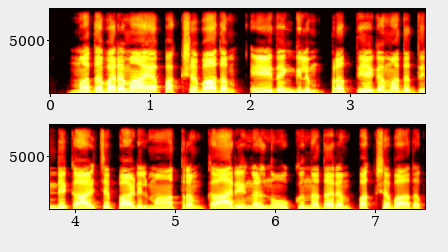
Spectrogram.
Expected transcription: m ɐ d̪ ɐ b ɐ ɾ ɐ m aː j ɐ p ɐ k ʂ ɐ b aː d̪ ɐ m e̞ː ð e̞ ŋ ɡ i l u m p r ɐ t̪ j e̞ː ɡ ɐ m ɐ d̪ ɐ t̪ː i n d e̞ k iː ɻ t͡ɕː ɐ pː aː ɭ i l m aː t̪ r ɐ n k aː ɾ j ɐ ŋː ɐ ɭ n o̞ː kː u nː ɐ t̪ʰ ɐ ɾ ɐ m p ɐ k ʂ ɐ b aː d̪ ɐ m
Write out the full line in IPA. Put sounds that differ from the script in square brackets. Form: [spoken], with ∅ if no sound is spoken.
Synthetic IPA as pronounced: m ɐ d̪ ɐ b ɐ ɾ ɐ m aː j ɐ p ɐ k ʂ ɐ b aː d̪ ɐ m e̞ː ð e̞ ŋ ɡ i l u m p r ɐ t̪ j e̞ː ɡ ɐ m ɐ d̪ ɐ t̪ː i n d e̞ k [aː] ɻ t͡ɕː ɐ pː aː [ɽ] i l m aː t̪ r ɐ [m] k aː ɾ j ɐ ŋː ɐ ɭ n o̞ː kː u nː ɐ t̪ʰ ɐ ɾ ɐ m p ɐ k ʂ ɐ b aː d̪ ɐ m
